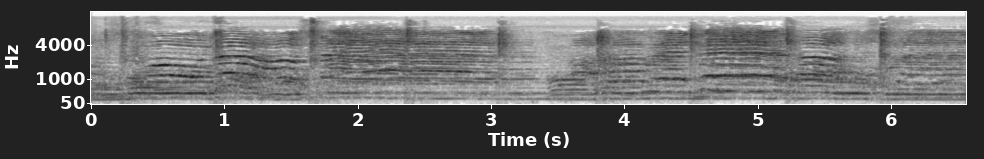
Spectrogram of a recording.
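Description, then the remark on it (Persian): Steady, rhythmic thumps of small children beating their chests with their hands in mourning, roughly one every second, moderately loud beneath a group of voices chanting together in a mournful, sustained tone. “و با دستان کوچکشان بر سینه می زنند و وقتی نام علی اصغر و رقیت را می شنوند، حرارت غمهایشان بالا می گیرد و هوای دلشان پا به پای ما بارانی می شود.”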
